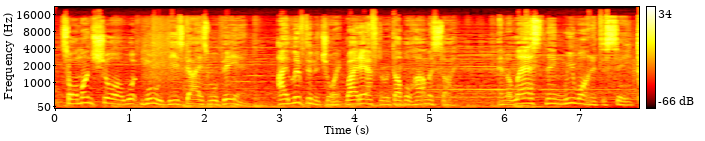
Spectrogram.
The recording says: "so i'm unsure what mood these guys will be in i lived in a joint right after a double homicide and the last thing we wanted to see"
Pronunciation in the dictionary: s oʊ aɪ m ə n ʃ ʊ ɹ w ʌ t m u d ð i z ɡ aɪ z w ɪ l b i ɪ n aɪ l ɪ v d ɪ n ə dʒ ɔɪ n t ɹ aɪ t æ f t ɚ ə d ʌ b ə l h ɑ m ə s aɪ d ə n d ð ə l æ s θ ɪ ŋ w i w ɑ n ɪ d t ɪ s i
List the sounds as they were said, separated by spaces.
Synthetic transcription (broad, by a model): s oʊ aɪ m ə n ʃ ʊ ɹ w ʌ t m u d ð i z ɡ aɪ z w ɪ l b i ɪ n aɪ l ɪ v d ɪ n ə dʒ ɔɪ n t ɹ aɪ t æ f t ɚ ə d ʌ b l h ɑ m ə s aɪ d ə n ð ə l æ s θ ɪ ŋ w i w ɑ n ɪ d t ɪ s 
